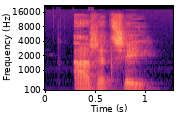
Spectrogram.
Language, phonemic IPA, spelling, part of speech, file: Dutch, /aː.zɛtˈseː/, azc, noun, Nl-azc.ogg
- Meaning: acronym of asielzoekerscentrum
